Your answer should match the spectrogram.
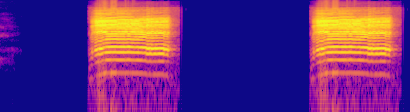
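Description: A goat bleating twice, two calls of just under a second each about two seconds apart, with dead silence around them.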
